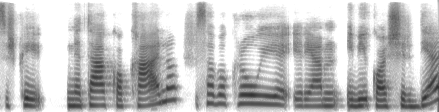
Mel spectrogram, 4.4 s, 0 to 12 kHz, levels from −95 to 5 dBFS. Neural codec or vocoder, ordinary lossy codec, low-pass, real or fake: codec, 24 kHz, 0.9 kbps, DualCodec; MP3, 96 kbps; 10.8 kHz; fake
